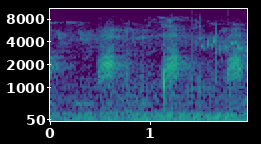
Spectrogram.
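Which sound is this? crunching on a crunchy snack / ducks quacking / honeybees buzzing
ducks quacking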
